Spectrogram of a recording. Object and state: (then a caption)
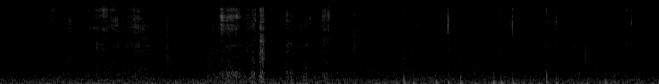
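Chocolate-filled rice wafer (monaka). A palm-sized, character-shaped double chocolate monaka, a crisp rice-wafer shell filled with chocolate, is held in both hands and scratched and tapped with long painted nails. The sound is quiet and close: dry, bright scratching swells around the first and third seconds, followed by a run of short, crisp clicking taps over a low steady hum.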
